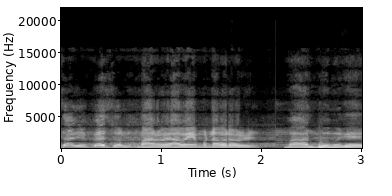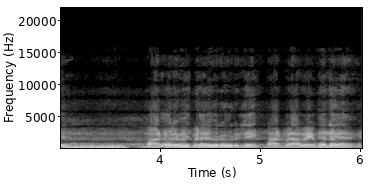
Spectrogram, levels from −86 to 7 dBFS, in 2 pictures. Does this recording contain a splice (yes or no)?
yes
